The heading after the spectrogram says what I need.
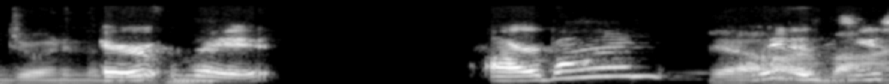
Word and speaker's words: Arbonne: You have no interest in joining Arboni? In joining the Air, movement? wait, Arbonne?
